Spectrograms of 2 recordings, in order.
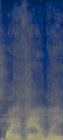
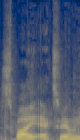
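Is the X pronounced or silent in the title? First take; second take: silent; pronounced. First: The X in the middle is left silent. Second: The X in the middle is pronounced aloud. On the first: The speaker calls it right. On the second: The speaker calls it wrong.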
